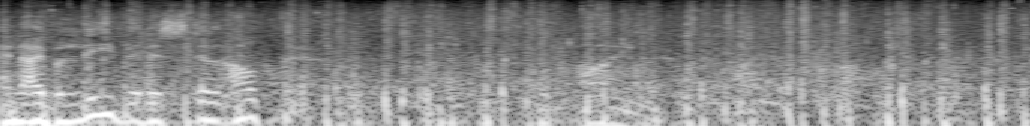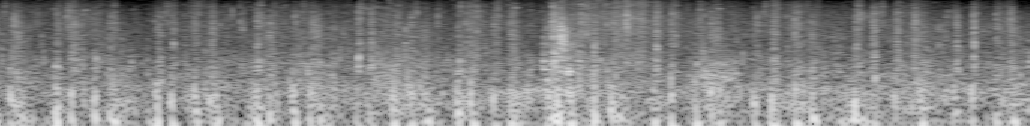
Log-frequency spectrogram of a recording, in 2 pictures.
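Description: A horse gallops, its hooves thudding rapidly on soft ground.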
